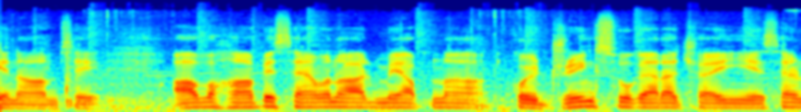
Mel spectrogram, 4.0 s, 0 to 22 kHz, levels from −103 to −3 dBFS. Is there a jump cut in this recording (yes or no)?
yes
